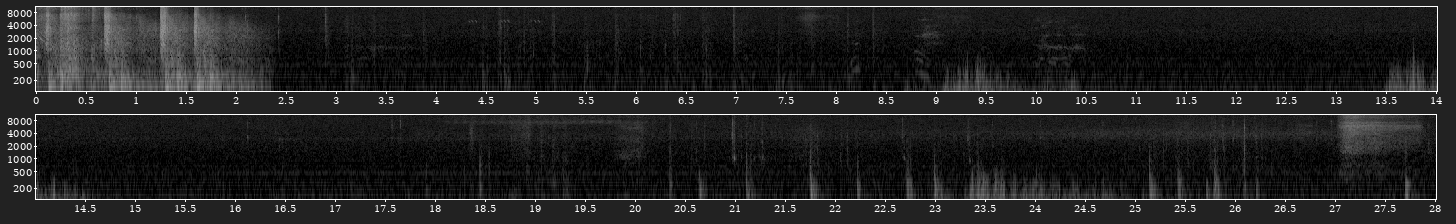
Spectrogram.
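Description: Rifle shots fire in quick bursts, loud and close.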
